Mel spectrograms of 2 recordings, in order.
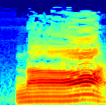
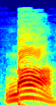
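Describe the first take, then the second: First: Long "나" opening in two stages; American throat-voiced "나"; American-style 나. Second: Short "나" in one opening; plain Korean "나"; Korean-style 나. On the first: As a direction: stretch "나" out from the throat. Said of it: "미국 사람도". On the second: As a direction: say "나" briskly at the front of the mouth. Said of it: "그렇게 안 해요". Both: Shown as a demonstration.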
